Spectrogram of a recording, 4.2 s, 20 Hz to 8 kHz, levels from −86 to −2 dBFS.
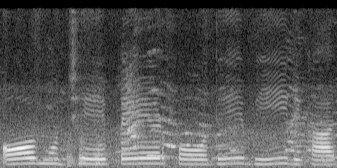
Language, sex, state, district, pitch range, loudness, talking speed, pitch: Hindi, female, Madhya Pradesh, Dhar, 225-255 Hz, -16 LUFS, 85 wpm, 240 Hz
